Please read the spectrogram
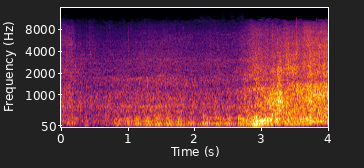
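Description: Minivan engine pulling in reverse through mud. About three seconds in it revs up and a loud rush of spinning tyres and thrown mud spray comes in.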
